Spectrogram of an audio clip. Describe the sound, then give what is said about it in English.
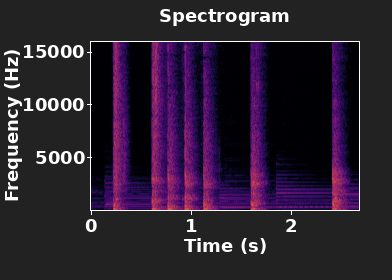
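Knocking on a door, loud: a single knock, then a quick run of four, followed by two more spaced-out knocks, each with a short resonant ring. “It's just knocking on the door.”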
